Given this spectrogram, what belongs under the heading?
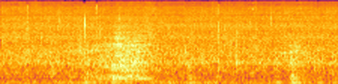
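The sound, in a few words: diced ginger dumped into hot oil, sizzling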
